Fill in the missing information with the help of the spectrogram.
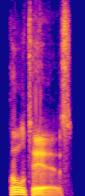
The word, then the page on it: halteres: British English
